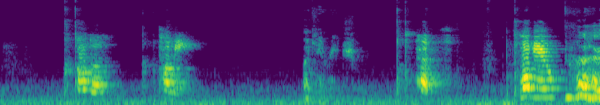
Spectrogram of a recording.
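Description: A cat pressing recordable talking buttons on a floor soundboard: each press gives a sharp click and a short recorded phrase, "all done" and "tummy pets", several times, then "love you" near the end.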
